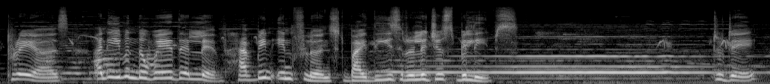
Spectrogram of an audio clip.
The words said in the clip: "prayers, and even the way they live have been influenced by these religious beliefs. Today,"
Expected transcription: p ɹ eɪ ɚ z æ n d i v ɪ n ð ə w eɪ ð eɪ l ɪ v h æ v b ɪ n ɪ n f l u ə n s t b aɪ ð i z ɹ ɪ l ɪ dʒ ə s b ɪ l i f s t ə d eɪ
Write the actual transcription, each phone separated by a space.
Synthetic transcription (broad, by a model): p ɹ eɪ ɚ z æ n d i v ɪ n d ə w eɪ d eɪ l ɪ v h æ v b ɪ n ɪ n f l u ə n s t b aɪ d i z ɹ ɪ l ɪ dʒ ə s b ɪ l i f s t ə d eɪ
